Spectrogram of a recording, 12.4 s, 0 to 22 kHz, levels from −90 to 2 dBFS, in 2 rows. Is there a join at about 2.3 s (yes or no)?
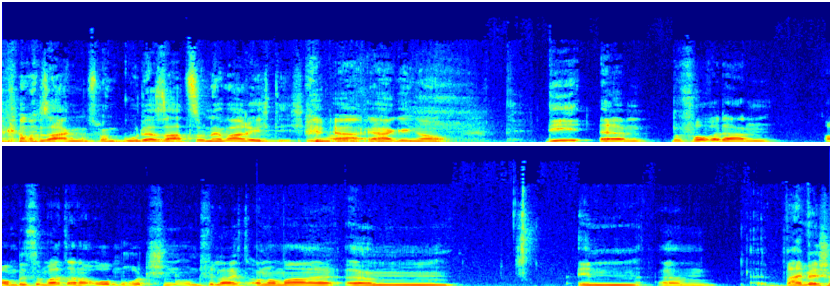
yes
